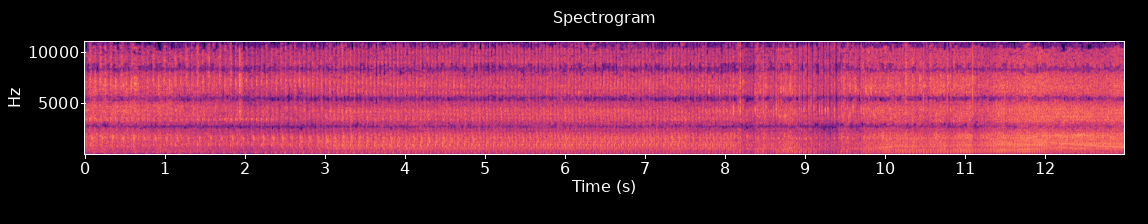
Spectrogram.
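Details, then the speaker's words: Flow Jet engine on first start after being flooded with mossy dirty water; only the starter brushes were cleaned. Engine chugs unevenly at about four beats a second, then picks up revs while still spitting out water. "I took all that water out of it. All that water kicking out of it. Alright, here she goes. She's running. Still putting a little bit."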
